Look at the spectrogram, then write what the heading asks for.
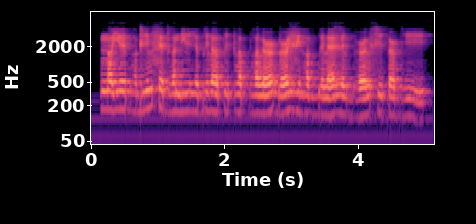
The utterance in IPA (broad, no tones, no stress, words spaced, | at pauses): nʌjɪ bʱʌɡil sɪdʱən jiɦɪbilə pipðʌpbʱʌlə˞ ɡə˞ vʲəɦʌɡbɪlɛ ɣɪlbʱə˞l xip ɾə˞bʱi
